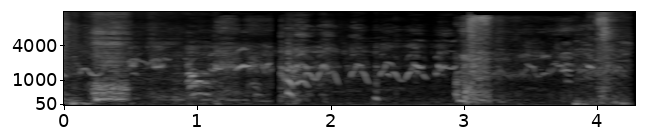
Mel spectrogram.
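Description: People laughing, high-pitched and wavering, with a few louder laughing bursts.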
